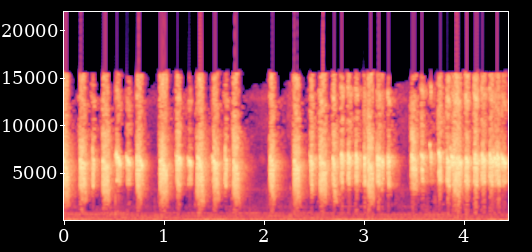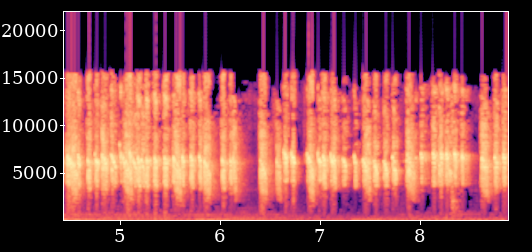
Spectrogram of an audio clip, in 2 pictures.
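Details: Kemade flowerpecker, genus Dicaeum, singing its fighting song for tutoring and luring small songbirds; shrill high-pitched chatter and buzzy trills in long unbroken runs broken by short pauses near two and six seconds.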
